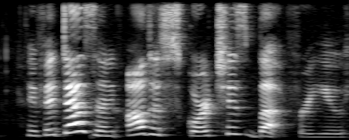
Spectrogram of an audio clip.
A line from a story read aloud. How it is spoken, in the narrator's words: he said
